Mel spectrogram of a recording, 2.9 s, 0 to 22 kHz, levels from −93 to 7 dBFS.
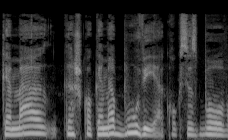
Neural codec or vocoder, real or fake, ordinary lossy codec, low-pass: vocoder, 44.1 kHz, 128 mel bands every 256 samples, BigVGAN v2; fake; MP3, 64 kbps; 14.4 kHz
